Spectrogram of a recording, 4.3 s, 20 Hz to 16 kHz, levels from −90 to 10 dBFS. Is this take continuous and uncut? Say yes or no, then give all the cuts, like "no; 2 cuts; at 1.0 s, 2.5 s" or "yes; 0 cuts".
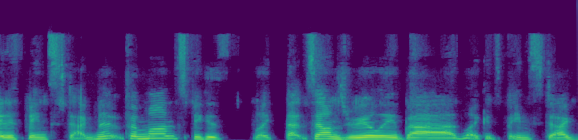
yes; 0 cuts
